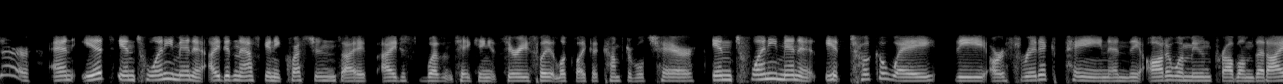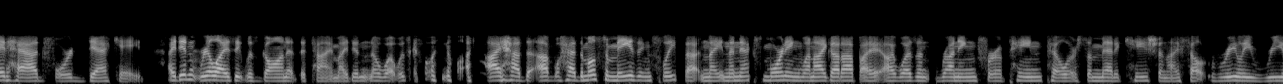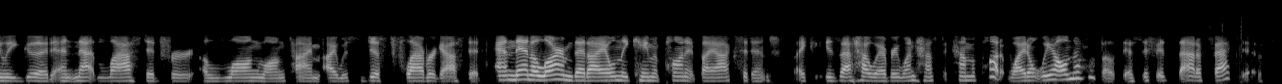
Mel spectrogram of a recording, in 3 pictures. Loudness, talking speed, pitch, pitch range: -25 LUFS, 215 wpm, 175 Hz, 165-190 Hz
